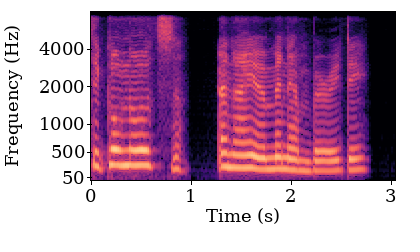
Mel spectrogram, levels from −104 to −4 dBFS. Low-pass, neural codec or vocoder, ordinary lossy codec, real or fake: 7.2 kHz; codec, 16 kHz in and 24 kHz out, 0.4 kbps, LongCat-Audio-Codec, two codebook decoder; none; fake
